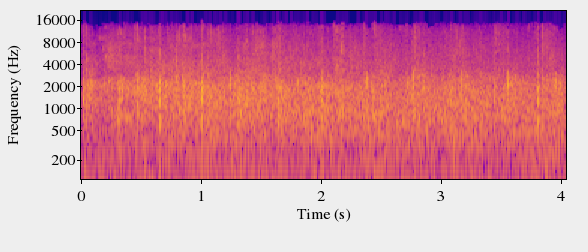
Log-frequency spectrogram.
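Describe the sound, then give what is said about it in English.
A crowd claps steadily for about four seconds, a dense, bright patter of many hands with no voices standing out and no break in the sound. “Can we have some applause for that?”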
